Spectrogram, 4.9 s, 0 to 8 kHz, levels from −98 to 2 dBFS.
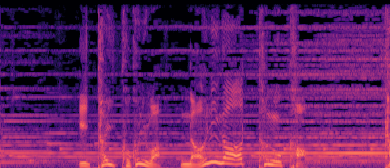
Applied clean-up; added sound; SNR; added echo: none; none; none; none.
